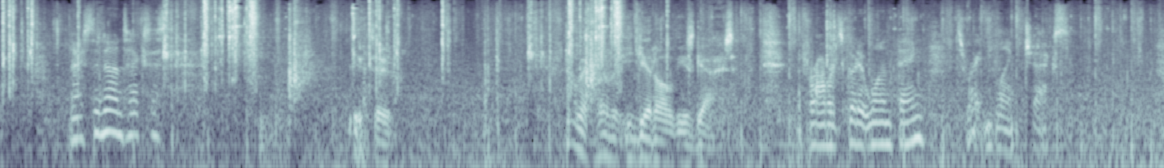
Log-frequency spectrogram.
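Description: A man's footsteps run on hard ground.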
